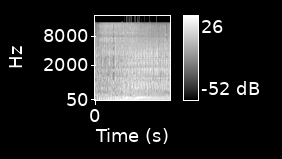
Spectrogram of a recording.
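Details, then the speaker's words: 1997 Geo Metro engine, running and driven after wire and fuse checks: engine note climbs with throttle and a loud rapid knock rides along under load, like serious bottom-end trouble; owner suspects spun bearing and likely needs a new motor. "accelerate you can hear it i don't sound good so probably gonna be looking at a new motor"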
